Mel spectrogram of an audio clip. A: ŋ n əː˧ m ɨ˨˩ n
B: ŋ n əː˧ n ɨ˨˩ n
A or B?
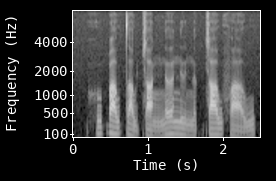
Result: B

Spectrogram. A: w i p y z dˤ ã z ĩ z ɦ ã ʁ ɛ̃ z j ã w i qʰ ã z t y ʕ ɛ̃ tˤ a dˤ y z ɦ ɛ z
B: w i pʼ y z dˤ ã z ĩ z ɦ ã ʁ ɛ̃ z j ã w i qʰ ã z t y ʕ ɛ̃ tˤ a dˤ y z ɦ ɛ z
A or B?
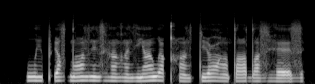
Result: B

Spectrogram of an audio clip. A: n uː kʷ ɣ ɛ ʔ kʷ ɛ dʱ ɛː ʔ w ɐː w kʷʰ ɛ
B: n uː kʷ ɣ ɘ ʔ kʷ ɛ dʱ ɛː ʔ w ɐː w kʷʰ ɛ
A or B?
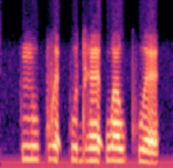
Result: A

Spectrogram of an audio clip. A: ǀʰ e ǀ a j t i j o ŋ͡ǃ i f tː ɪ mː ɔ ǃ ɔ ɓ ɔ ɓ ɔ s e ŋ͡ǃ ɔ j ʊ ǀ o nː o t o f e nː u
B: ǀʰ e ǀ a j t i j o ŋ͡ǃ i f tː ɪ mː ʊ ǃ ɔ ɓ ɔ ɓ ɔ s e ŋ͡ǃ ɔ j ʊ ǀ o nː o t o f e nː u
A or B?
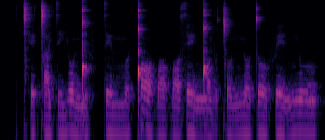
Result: B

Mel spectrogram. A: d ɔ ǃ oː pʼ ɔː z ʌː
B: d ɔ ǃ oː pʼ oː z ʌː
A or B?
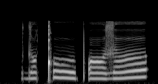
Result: A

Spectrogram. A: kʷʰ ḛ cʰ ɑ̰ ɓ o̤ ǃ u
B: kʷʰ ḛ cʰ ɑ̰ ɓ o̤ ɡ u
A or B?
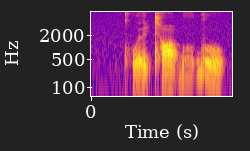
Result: B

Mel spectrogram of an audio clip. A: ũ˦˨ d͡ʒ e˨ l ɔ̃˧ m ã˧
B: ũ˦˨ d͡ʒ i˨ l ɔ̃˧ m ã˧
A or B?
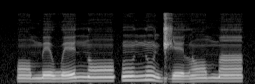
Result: A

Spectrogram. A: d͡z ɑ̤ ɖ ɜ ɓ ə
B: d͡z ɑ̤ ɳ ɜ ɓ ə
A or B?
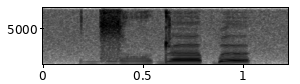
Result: A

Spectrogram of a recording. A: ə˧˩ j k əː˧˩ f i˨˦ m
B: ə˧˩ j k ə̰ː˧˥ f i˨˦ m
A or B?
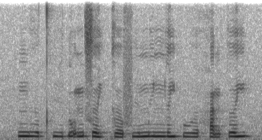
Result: A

